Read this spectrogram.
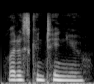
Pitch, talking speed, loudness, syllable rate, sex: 195 Hz, 190 wpm, -14 LUFS, 6.6 syllables/s, female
